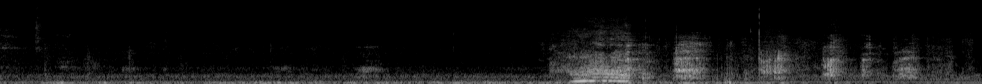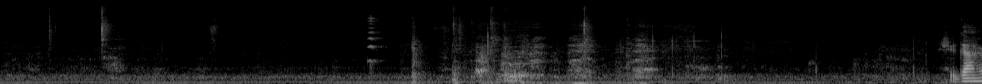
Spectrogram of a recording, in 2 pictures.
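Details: Two Great Danes, Rhapsody and The Heartbreaker, wrestling in play; long quiet stretches broken by loud rough growls and snarling bursts around the middle and toward the end, plus scuffling sounds and a steady low hum.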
